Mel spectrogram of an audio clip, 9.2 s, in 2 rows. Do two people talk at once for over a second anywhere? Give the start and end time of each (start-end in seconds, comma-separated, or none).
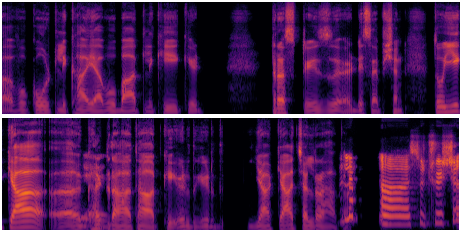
none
